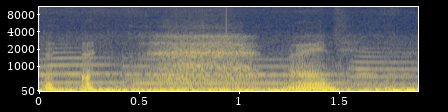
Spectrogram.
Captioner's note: chuckles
